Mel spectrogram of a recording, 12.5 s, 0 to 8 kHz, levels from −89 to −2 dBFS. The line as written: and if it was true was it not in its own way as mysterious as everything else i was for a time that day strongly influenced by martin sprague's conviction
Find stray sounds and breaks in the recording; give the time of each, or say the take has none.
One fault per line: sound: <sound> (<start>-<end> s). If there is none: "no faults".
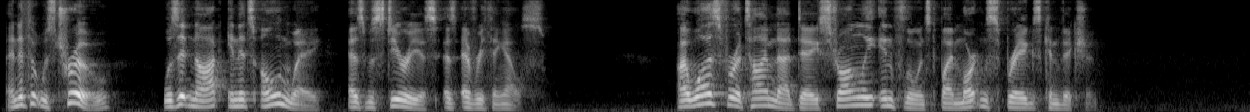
no faults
